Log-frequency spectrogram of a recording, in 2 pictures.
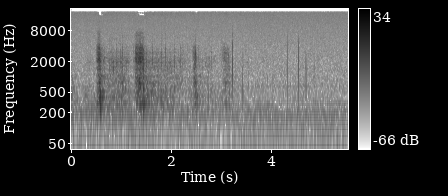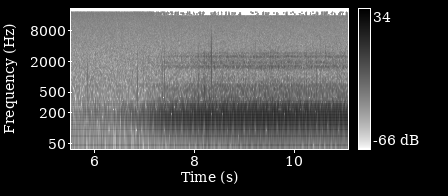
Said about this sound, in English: Want me to stay in the car? That's right. Keep the engine running.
